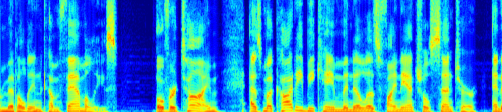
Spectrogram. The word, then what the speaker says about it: Makati: In Makati, an area often pronounced by tourists as Marti, modern high-rise buildings stand densely packed together, boasting sophisticated designs and luxurious facades.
